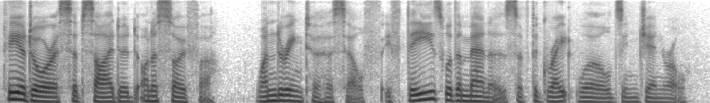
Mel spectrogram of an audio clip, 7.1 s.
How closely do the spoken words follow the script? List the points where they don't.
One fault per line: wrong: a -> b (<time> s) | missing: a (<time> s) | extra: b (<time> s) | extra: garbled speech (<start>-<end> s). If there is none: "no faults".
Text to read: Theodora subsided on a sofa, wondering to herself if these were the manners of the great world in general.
wrong: world -> worlds (5.8 s)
